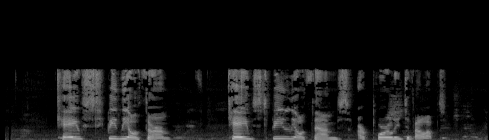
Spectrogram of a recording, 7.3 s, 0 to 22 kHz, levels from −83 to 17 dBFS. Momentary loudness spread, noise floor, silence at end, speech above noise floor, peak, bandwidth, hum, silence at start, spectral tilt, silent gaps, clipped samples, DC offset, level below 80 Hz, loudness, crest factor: 14 LU; -57 dBFS; 0.2 s; 32 dB; -8 dBFS; 11.5 kHz; none; 0.85 s; -2.5 dB/octave; none; under 0.1%; under 0.1%; -78 dBFS; -25 LUFS; 20 dB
